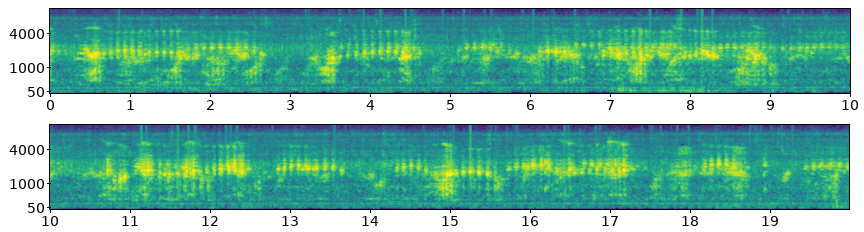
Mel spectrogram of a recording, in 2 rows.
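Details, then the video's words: Continuous frog concert at night by a pond, many animals producing overlapping grating croaks and short pulsed calls, with a faint low hum and one brief low thump. "1 Stunde Froschkonzert. Frosch Geräusche quaken."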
